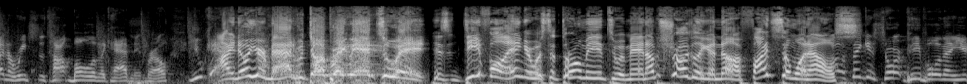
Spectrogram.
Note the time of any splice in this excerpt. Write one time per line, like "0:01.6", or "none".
0:04.3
